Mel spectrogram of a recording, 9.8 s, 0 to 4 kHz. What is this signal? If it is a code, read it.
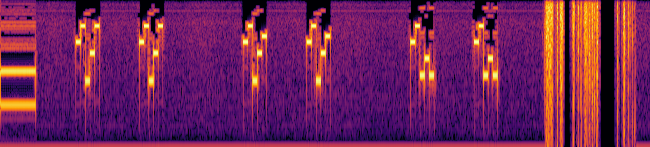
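Five-tone selective call (ZVEI), heard as quick runs of five tones, tones of about 70 ms. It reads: 88166 88166 88169 88169 88252 88252
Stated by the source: ZVEI five-tone selective call 88247, received on an SDR, from the Feuerwehr Orlamünde fire brigade audio server.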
